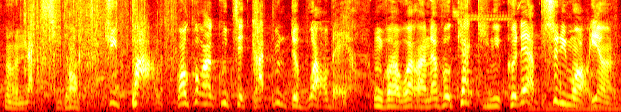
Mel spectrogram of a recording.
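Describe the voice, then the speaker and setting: High, animated grumbling older man. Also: fairly quick, vocal fry, slight background noise, full character voice. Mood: bitter, wary. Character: indignant, grumbling older man, hot-tempered but protective. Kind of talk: dubbed cartoon acting. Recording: music behind the voice.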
